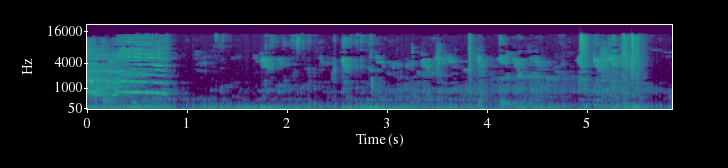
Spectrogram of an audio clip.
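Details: A pet turkey (Meleagris gallopavo) gives a brief, harmonic call that falls in pitch, followed by wing flapping, rustling and a few short clucking notes.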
